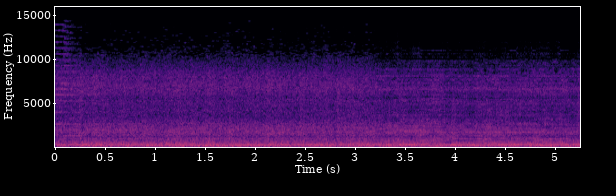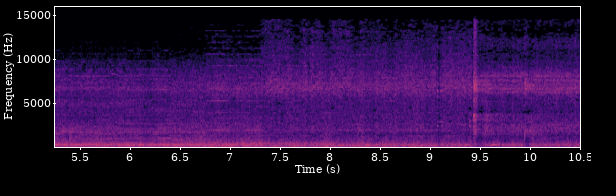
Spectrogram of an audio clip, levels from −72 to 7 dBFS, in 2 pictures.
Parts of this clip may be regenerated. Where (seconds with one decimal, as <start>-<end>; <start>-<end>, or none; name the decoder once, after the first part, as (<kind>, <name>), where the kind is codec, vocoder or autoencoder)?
3.2-6.4 (codec, SNAC)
